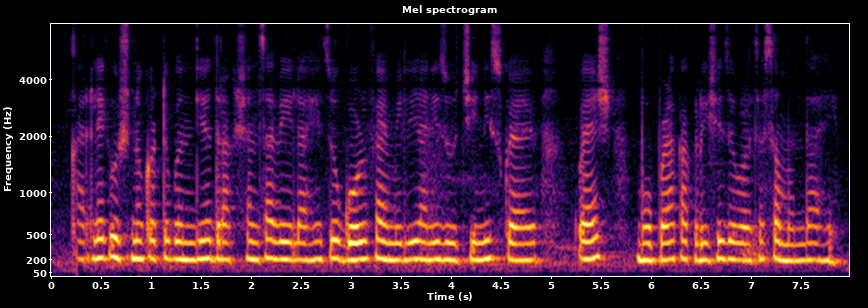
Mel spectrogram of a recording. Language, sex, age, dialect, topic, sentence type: Marathi, female, 18-24, Varhadi, agriculture, statement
